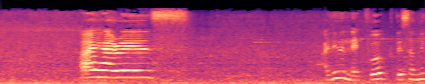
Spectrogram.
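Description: A young woman speaks cheerfully and close by.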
